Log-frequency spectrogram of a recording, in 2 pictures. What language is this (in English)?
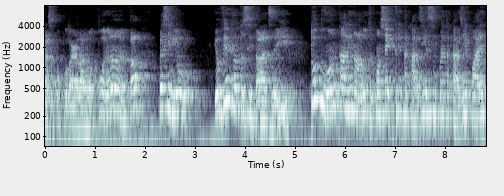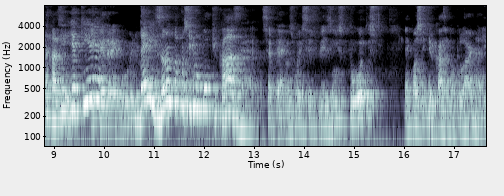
Portuguese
